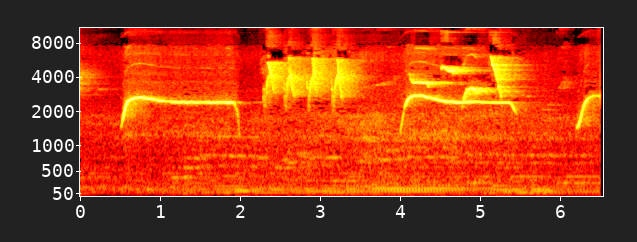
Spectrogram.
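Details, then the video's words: Kacer, the white-rumped shama, singing richly: long level whistles that swoop upward then hold steady, interspersed with quick stuttering notes and a varied warbled flourish, over faint background hum. "burung Kacer gacor"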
